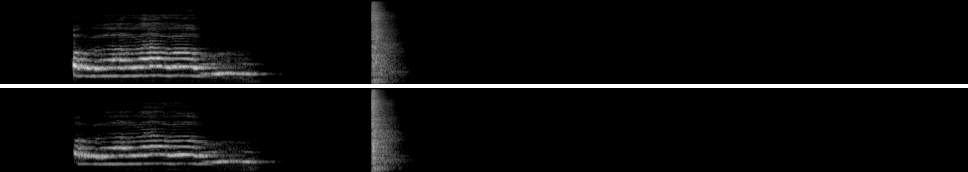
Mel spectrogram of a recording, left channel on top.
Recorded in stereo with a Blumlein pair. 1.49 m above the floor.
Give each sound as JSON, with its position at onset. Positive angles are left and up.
{"t": 0.7, "sound": "a scream", "azimuth_deg": 45, "distance_m": 2.5}
{"t": 3.7, "sound": "breaking glass", "azimuth_deg": -15, "distance_m": 4.5}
